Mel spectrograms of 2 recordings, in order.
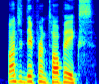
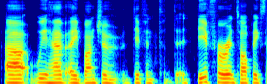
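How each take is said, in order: First: Said in the usual way. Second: Muffled behind a mask; through a face mask. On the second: Real, not acted. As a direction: talk through a Spider-Man mask. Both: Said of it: "It's really hard to speak with this mask on".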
